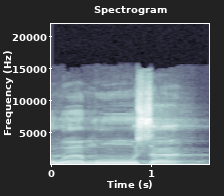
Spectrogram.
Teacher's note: dum diikuti wau sukun dua harakat kita panjangkan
